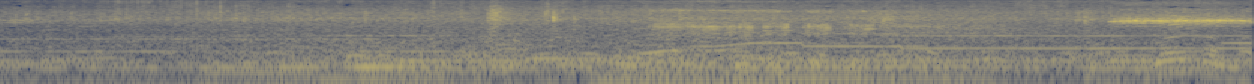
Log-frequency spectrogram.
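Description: Music with several sustained tones and a wavering melody line drifting up and down through the middle.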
